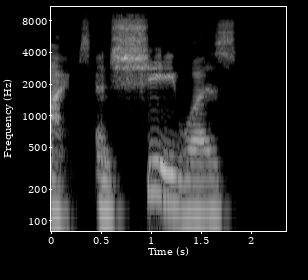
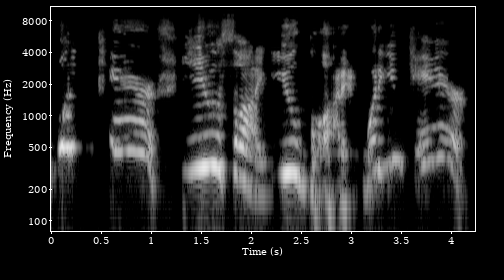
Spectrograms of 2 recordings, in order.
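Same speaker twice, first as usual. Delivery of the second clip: much higher and louder, incredulous yelling; exasperated outburst; 5 dB louder than usual. Retold or imitated. Snapping back at the gloating director, high and loud. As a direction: fling it back at her in disbelief. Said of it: "And I'm like".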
